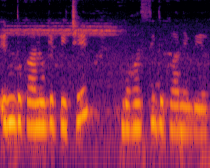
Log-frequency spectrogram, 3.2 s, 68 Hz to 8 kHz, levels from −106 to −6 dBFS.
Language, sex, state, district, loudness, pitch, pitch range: Hindi, female, Uttar Pradesh, Ghazipur, -34 LUFS, 220 Hz, 210-245 Hz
